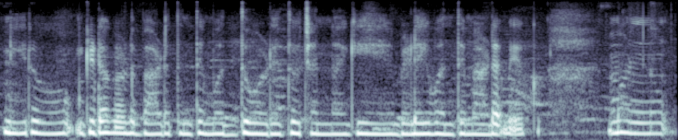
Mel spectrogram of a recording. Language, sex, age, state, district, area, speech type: Kannada, female, 18-30, Karnataka, Bangalore Rural, rural, spontaneous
